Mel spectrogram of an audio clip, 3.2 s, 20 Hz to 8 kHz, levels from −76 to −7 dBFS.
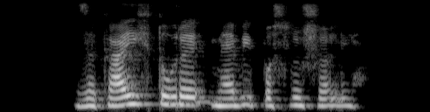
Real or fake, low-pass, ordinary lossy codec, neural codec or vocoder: real; 7.2 kHz; none; none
